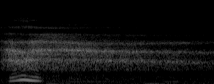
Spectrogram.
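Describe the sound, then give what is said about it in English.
A whispered "ha" breathed from the back of the throat: one soft, airy exhalation with a brief voiced onset, faint and unvoiced, trailing off slowly into quiet breath noise. “Whisper the word, ha. Listen to where this breath originates in your throat. We can do that again.”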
